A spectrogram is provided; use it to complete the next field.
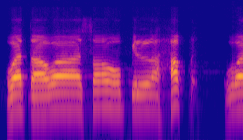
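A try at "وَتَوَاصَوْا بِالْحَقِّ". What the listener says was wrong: boleh, nggak boleh begitu bacanya. Jadi hidup, jadi hidup. Tadi kan dihentikan. Wa tawasaw bil haqq. Kolkolah kan? Kolkolah kubro yang besar karena bertasdid.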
